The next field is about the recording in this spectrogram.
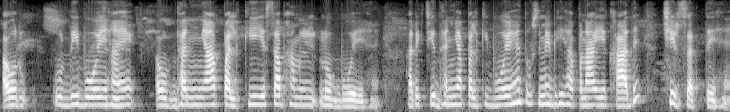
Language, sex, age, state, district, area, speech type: Hindi, female, 60+, Uttar Pradesh, Prayagraj, urban, spontaneous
